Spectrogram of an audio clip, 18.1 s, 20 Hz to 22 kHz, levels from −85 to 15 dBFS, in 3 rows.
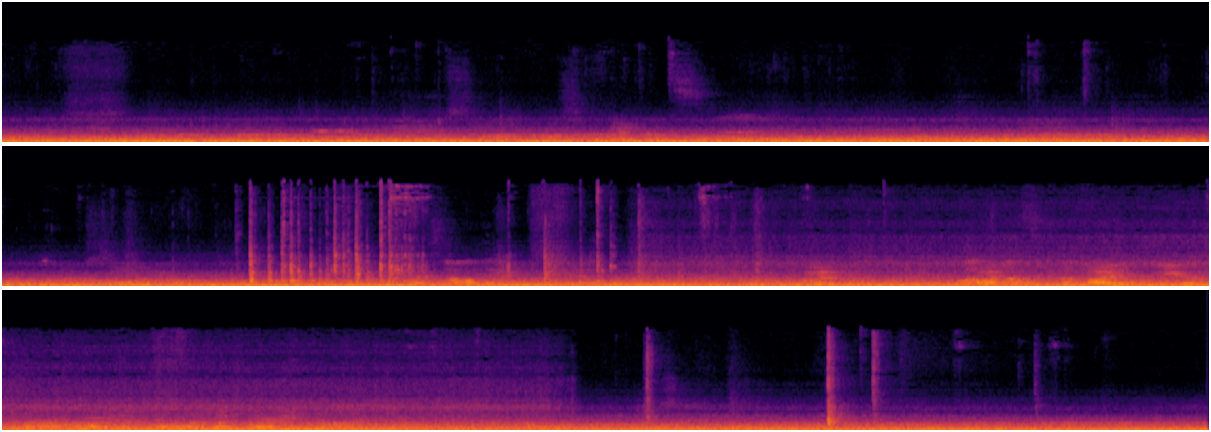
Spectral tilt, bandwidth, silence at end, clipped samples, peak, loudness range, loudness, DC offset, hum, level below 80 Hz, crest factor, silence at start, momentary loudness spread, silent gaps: -8.5 dB/octave; 8.4 kHz; 0 s; under 0.1%; -2 dBFS; 2 LU; -16 LUFS; under 0.1%; none; -16 dBFS; 12 dB; 0 s; 3 LU; none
